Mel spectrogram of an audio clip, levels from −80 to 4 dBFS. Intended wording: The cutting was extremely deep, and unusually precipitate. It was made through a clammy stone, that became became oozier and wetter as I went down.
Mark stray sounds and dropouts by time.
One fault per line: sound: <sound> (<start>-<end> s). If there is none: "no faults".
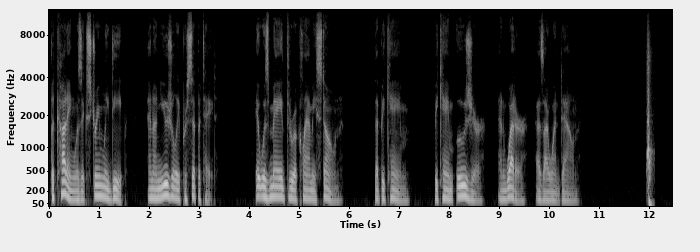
sound: whoosh (11.9-12.1 s)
